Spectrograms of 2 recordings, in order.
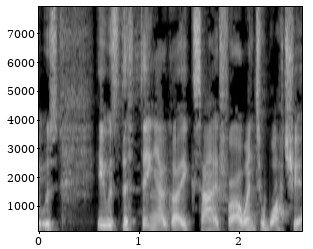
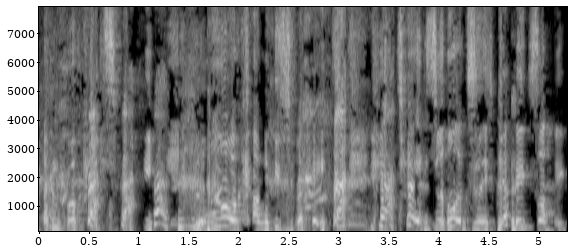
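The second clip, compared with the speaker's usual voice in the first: high, slow words through laughter; laughing while telling; 11 semitones higher, slower than usual. Real, not acted. Retelling the wrestling story, laughing through it. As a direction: tell it while still cracking up.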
